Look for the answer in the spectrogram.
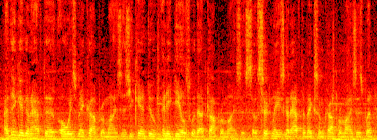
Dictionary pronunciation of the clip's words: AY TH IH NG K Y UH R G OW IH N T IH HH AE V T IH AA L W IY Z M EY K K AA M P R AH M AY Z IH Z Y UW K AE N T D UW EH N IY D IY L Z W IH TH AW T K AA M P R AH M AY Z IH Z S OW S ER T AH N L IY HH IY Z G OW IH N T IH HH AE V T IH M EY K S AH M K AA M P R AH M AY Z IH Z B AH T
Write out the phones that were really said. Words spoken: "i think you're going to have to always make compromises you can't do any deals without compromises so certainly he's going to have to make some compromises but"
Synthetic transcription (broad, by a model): AY TH IH NG K Y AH R G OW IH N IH HH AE F T IH AA L W IY Z M EY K K AA M P R AH M AY Z IH Z Y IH K AE N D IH EH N IY D IY L Z W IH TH AW T K AA M P R AH M AY Z IH Z S OW S ER T N L IY HH IY Z G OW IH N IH HH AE F T IH M EY K S AH M K AA M P R AH M AY Z IH Z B AH T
